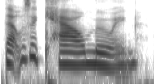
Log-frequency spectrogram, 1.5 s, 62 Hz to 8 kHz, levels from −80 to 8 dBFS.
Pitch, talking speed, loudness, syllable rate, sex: 200 Hz, 195 wpm, -17 LUFS, 3.6 syllables/s, female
